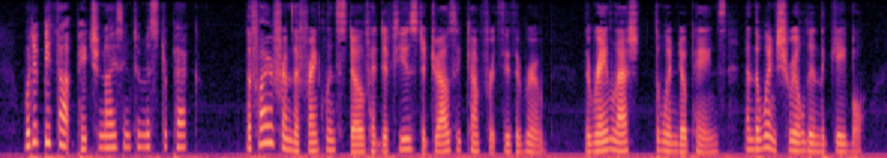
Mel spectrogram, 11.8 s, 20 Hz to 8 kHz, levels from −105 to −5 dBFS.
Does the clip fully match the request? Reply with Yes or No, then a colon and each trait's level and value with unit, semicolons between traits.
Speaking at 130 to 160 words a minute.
No: average, 170 wpm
